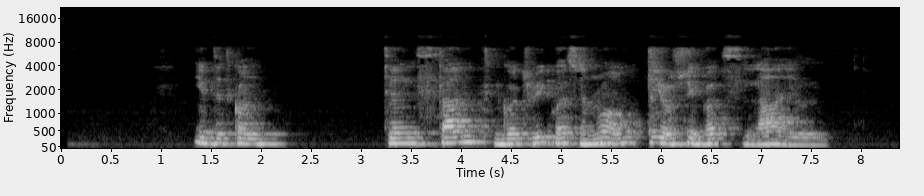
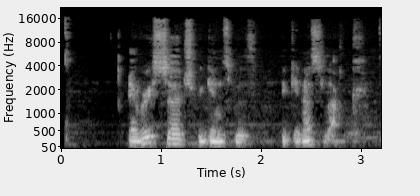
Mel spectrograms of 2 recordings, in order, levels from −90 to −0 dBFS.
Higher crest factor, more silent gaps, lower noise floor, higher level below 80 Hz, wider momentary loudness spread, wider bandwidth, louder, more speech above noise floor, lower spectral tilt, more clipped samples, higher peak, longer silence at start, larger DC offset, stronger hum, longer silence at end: about the same, 14 dB vs 16 dB; neither; first, -73 dBFS vs -54 dBFS; about the same, -60 dBFS vs -60 dBFS; second, 9 LU vs 15 LU; second, 7.2 kHz vs 16.5 kHz; second, -27 LUFS vs -23 LUFS; first, 47 dB vs 31 dB; first, -7 dB/octave vs -4.5 dB/octave; neither; second, -14 dBFS vs -8 dBFS; first, 1.35 s vs 0.05 s; neither; neither; first, 0.7 s vs 0 s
